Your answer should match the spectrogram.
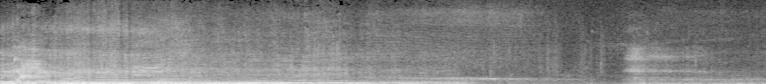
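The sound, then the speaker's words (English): A boat engine roars at full throttle as the boat goes full speed ahead in fog, a loud, steady low drone for about five seconds before fading away, followed by a short surge of engine noise near the end. “Tell Corner to swing over two points. There's something over there that looks like a boat. Full speed ahead before we lose her in the fog again.”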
